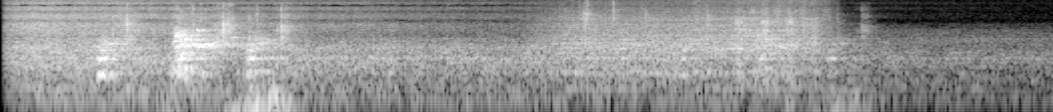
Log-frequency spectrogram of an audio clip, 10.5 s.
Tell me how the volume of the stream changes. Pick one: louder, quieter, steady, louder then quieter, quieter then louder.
quieter.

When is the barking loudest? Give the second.
2 s.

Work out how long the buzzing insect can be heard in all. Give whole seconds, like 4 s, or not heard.
3 s.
